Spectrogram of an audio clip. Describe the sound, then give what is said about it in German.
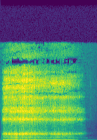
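A person imitates a mouth snore: one drawn-out, rattling snort lasting under two seconds, loud, then cutting off abruptly. There is no talking over it. “Dieser typische Nasenschnarcher und dann gibt es noch diesen Mundschnarcher, dieses.”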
